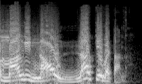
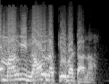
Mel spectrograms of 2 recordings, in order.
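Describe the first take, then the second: First: मांगी नाव न together, then के बटाना; slow down and lean on न before the break; न stressed, closing the first phrase; pause after न. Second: मांगी नाव, then न के बटाना as one phrase; group न with के बटाना; brisk first reading, न leading the second phrase; break after नाव. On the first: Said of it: "दूसरे number साथियों क्या लिखा". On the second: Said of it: "पहले नंबर लिखा". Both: Shown as a demonstration.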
